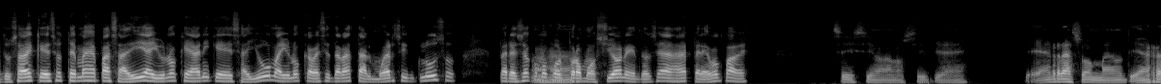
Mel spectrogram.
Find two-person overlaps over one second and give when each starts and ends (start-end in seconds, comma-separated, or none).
none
